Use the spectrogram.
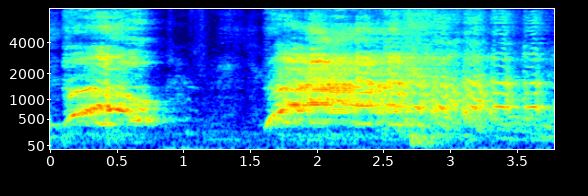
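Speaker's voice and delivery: very high, shrill panicked shriek; panicked scream. Retold or imitated. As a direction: scream for help in reenacted panic. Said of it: "I was just screaming and yelling".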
